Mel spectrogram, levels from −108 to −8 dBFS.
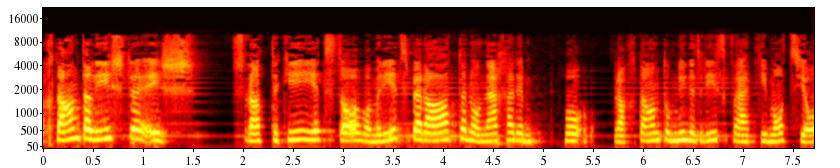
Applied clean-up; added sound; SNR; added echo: neural mask model RNNoise.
